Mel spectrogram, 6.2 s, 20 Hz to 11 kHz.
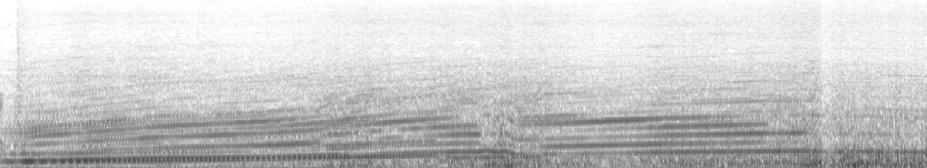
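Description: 2006 Suzuki GSX-R inline-four with a Yoshimura exhaust, accelerating hard out of a corner: the engine note climbs steadily for about five seconds, with a brief wobble about three seconds in, then holds and eases slightly near the end. Wind rush runs underneath.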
